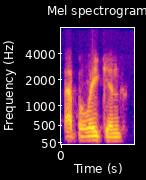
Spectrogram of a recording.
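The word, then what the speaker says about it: Apalachin: It took place in 1957, where in the small town of Appalachian, that's how they pronounce it there, and in upstate New York, this state trooper, New York state trooper named Ed Croswell, he sees this really incredible car.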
